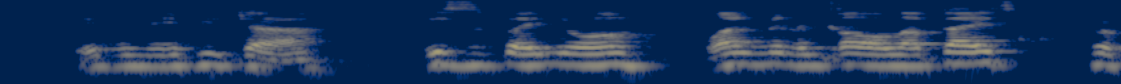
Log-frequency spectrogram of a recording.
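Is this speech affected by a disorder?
Yes: cerebral palsy; uses wheelchair.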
